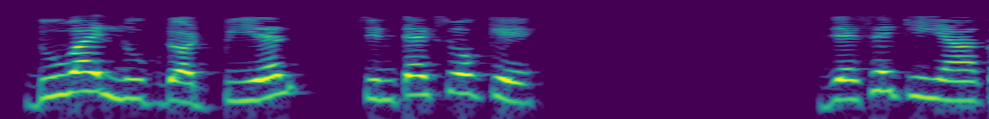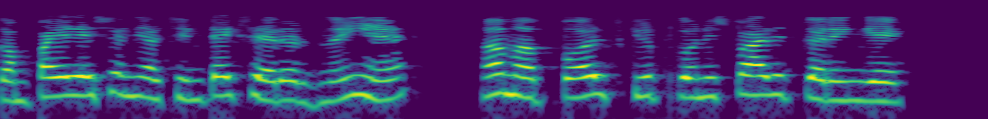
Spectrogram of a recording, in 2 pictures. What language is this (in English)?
Hindi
